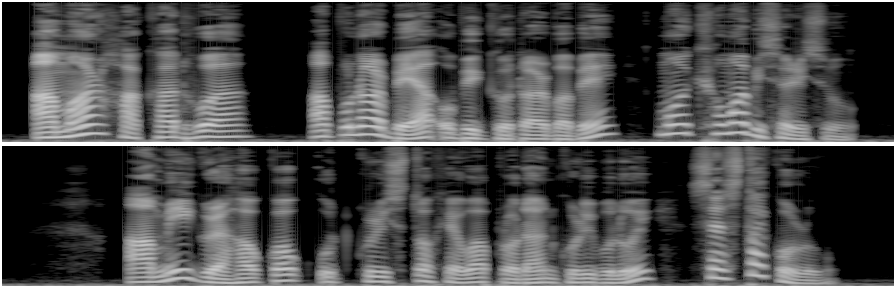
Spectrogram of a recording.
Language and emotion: Assamese, surprised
